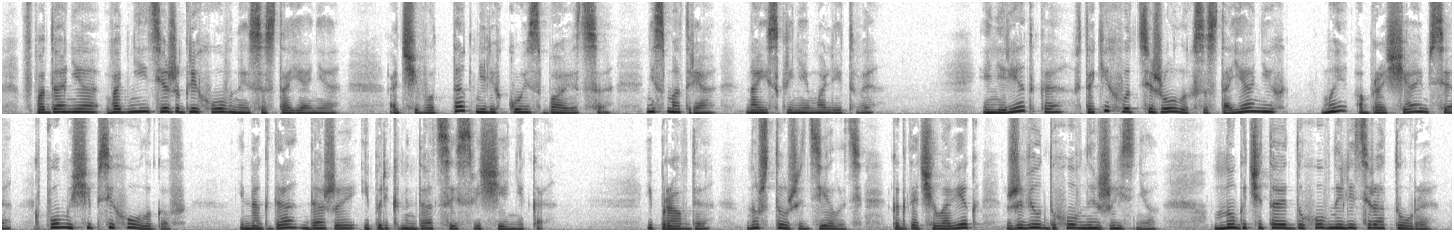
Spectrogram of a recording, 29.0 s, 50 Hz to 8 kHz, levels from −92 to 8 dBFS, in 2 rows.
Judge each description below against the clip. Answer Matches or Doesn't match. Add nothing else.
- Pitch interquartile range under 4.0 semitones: Doesn't match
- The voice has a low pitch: Doesn't match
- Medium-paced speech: Doesn't match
